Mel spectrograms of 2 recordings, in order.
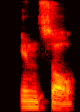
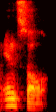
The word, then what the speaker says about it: insult: I can't get over Scott's enunciation on insult. Insult. He put all the emphasis on the wrong syllable. Insult. It's called an insult.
